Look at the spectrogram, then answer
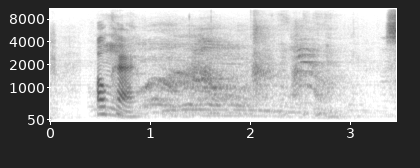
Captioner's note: audience gasps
